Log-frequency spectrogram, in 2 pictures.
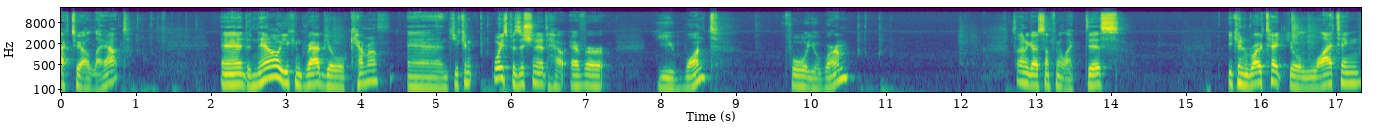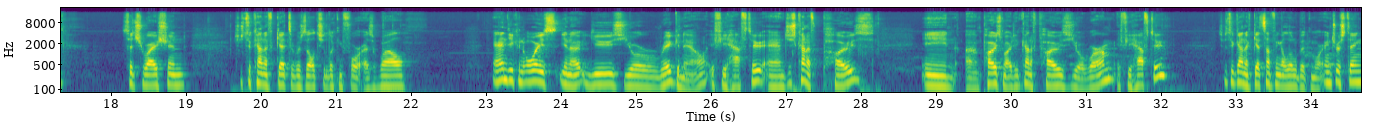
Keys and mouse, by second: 0.6 ctrl+s, 0.8 ctrl+s, 1.2 shift+middle click, 2.9 click, 4.3-5.0 drag, 5.3 r, 5.5 z, 7.6 click, 7.9 shift+middle click, 8.3 g, 10.3 r, 10.6 z, 12.0 click, 12.2 g, 15.0 shift+middle click, 15.4 r, 15.5 r, 18.7 click, 19.2 r, 19.4 r, 21.2 r, 21.4 r, 25.1 click, 25.7 z, 26.7 Tab, 27.7 ctrl+Tab, 29.7 g, 31.2 click, 31.6 r, 31.7 r.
